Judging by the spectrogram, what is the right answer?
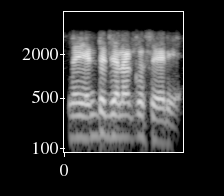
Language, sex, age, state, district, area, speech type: Kannada, male, 45-60, Karnataka, Mysore, rural, conversation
